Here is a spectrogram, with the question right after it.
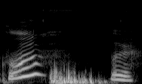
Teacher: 기역이라고 하는 비음이 아닌 것이 미음이라고 하는 누구를 만나? 비음을 만나서 얘가 이응이라고 하는 비음이 된 것이죠. 그래서 즉 기역이 이응으로 변하게 된 거죠. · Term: 비음화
